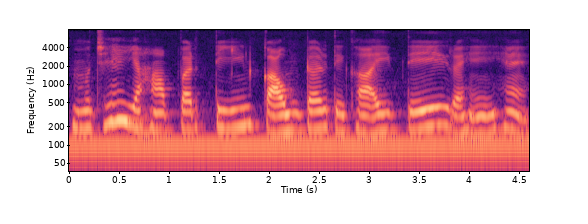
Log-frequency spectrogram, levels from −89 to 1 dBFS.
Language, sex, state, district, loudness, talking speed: Hindi, female, Madhya Pradesh, Katni, -17 LUFS, 115 wpm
